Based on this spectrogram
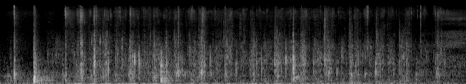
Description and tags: mySounds EBG Amelia
Sounds from objects that are beloved to the participant pupils at the Primary School of Gualtar, Portugal. The source of the sounds has to be guessed.
Escola-Basica-Gualtar, Portugal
